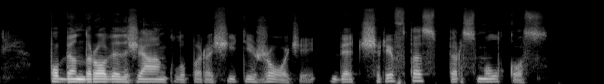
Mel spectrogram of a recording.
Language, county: Lithuanian, Vilnius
